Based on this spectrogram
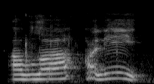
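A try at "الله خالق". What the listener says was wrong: Tak cukup panjang.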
